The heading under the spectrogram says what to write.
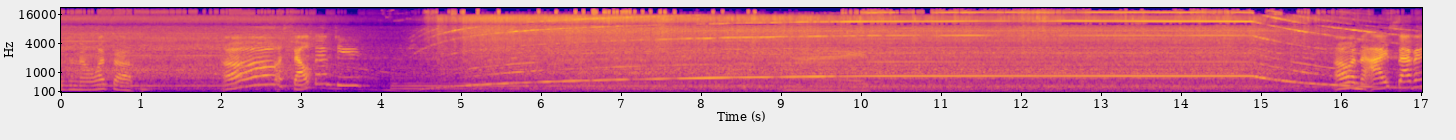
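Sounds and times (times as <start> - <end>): vacuum dock fan whine: 0.0 - 17.0.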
